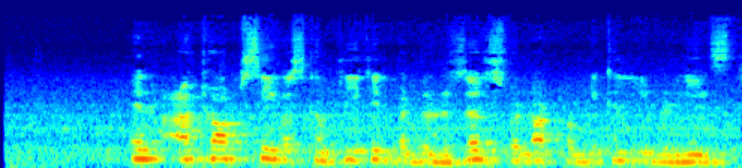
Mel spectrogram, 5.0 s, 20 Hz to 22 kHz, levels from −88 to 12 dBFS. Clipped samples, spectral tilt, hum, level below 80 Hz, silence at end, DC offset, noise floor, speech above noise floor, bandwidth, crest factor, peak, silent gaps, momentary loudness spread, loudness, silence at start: under 0.1%; -7 dB/octave; none; -44 dBFS; 0 s; under 0.1%; -39 dBFS; 22 dB; 13 kHz; 16 dB; -2 dBFS; none; 10 LU; -18 LUFS; 0.05 s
